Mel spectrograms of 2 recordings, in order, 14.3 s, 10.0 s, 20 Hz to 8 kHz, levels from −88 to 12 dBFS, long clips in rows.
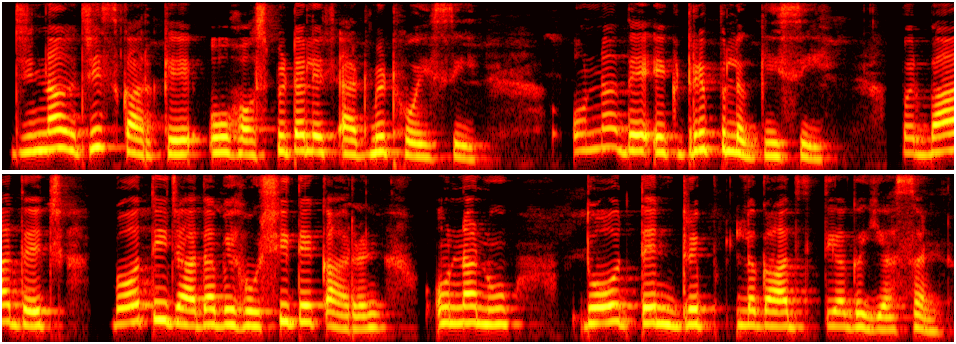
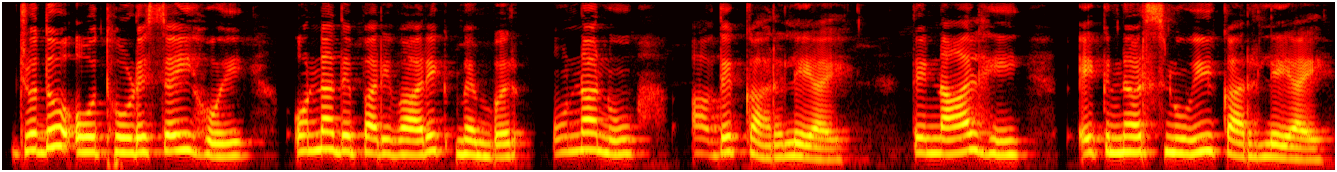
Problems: background sounds at intervals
